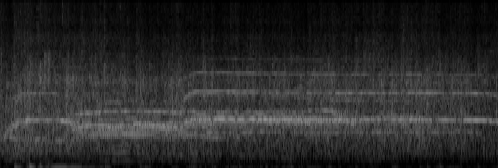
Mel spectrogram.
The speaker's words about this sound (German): Man darf ja nicht vergessen, dass sie da unter dem Jubel ihrer ganzen Unterstützer und Unterstützerinnen in den Saal geführt wurde.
